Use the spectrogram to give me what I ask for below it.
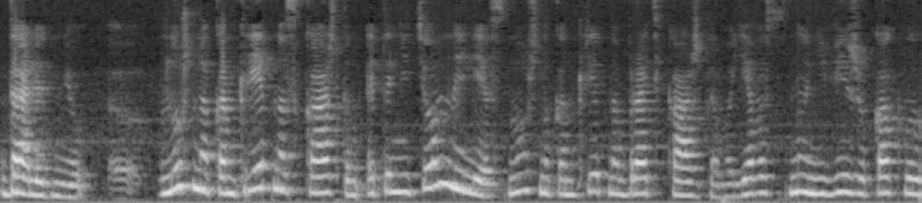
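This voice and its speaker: Speaking at a moderate pace, a woman with an ordinary speaking voice shows fairly high pitch and ordinary pitch variation. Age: 30s. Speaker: makeup artist. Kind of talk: webinar lecture. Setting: online webinar.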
